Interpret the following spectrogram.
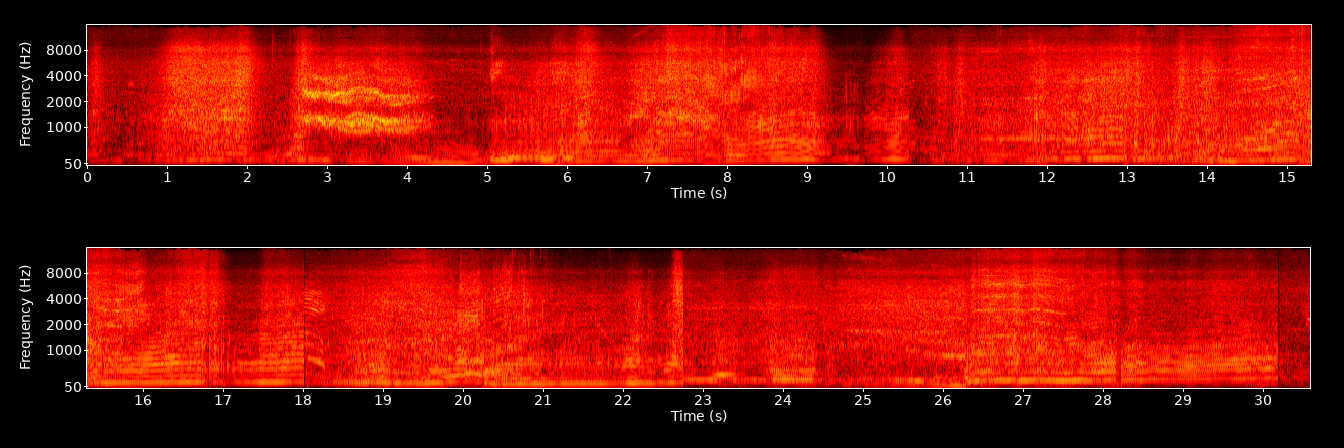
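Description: Race cars on a hillclimb stage passing one after another at full throttle, engines revving hard and dropping in pitch at each gear change and braking point. A brief high squeal comes about three seconds in.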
